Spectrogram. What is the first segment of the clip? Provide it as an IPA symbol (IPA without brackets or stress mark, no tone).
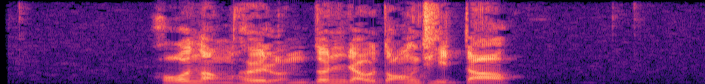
h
